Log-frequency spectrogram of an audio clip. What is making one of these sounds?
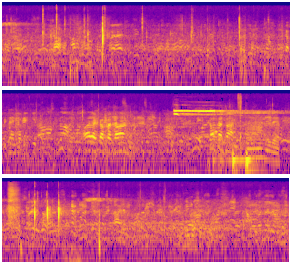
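Young men call out and talk at a distance across an open field.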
